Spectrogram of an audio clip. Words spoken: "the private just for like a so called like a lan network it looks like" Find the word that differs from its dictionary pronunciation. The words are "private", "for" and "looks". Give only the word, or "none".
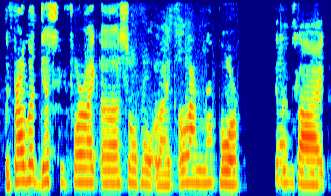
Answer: looks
